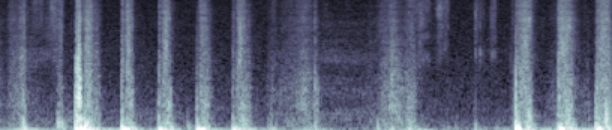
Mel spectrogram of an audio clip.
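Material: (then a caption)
Cotton fabric. Fingernails scratch across the fabric face of a stuffed cotton owl cushion in short, irregular strokes. Each stroke is a soft, muffled rasp with most of its weight in a low thump and no high brightness. A quieter stretch in the middle is followed by a few firmer strokes at the end.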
